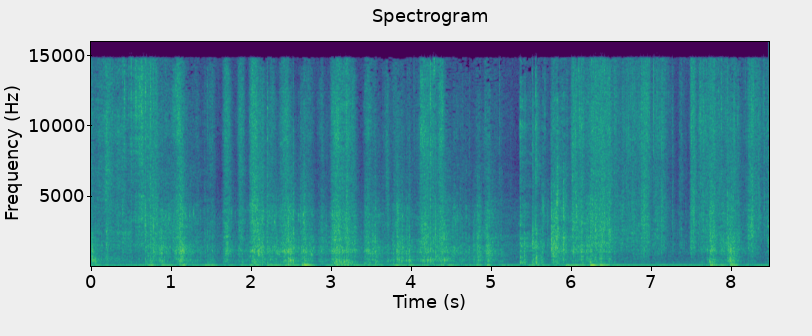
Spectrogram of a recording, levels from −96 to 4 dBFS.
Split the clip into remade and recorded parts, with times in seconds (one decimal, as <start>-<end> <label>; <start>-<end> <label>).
0.0-1.7 recorded; 1.7-3.3 remade; 3.3-5.2 recorded; 5.2-7.5 remade; 7.5-8.5 recorded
